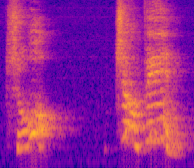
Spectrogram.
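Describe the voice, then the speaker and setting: A woman with an Australian accent voicing a calm, reassuring grown man in a children's Bible story. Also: very high-pitched, extremely slow, pitched above the performer's own voice, full character voice. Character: calm reassuring adult male teacher. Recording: roomy, from a distance.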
